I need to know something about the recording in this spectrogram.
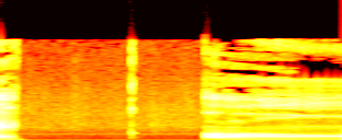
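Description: A woman chants a long drawn-out tone.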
